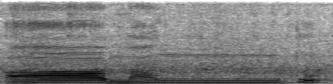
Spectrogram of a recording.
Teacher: نون کے اوپر غنہ کریں گے، تھوڑی دیر کے لیے آواز کو ناک میں روکیں گے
